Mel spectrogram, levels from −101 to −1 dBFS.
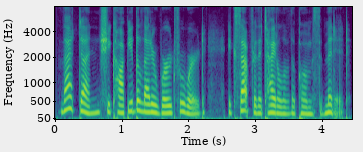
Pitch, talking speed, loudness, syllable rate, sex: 200 Hz, 215 wpm, -18 LUFS, 5.7 syllables/s, female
